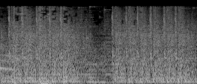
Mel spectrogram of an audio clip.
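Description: Rapid automatic gunfire plays as a continuous loud burst in the World War II shooter Call of Duty: United Offensive. The shots blur into a dense rattle for about two seconds.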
